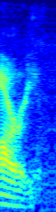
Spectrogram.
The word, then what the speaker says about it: Ari: my first video but i asked them phonetically how do you pronounce these just so i can make sure and it is caleb blade designs the re i think i said the airy it's the re so yeah folks that's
